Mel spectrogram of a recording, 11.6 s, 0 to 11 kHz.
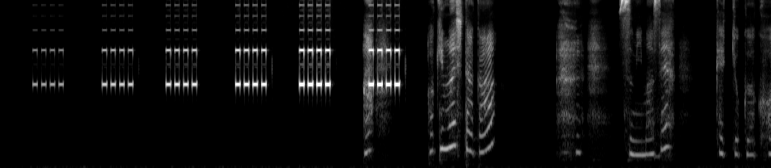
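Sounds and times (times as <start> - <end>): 
nap alarm clock high-pitched electronic beeping: 0.5 - 1.0, 1.6 - 3.0, 3.6 - 6.0
speech: 6.6 - 7.5, 8.4 - 10.2, 10.8 - 11.5.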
